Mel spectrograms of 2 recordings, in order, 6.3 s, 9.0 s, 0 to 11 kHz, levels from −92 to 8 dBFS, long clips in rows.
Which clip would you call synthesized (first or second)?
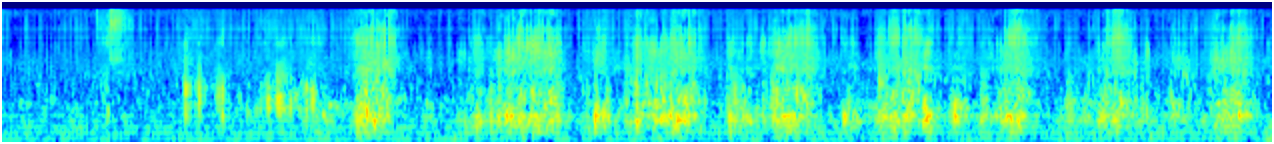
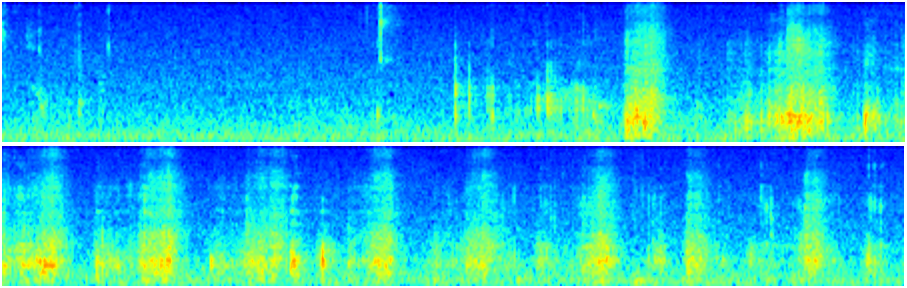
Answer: first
